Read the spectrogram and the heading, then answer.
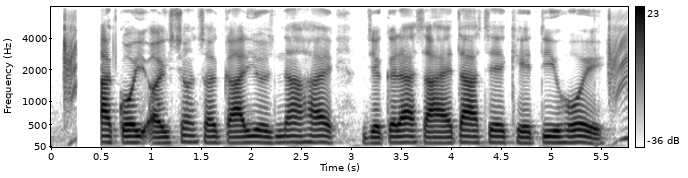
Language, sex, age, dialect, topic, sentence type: Magahi, male, 18-24, Western, agriculture, question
